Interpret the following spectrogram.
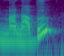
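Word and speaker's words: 学ぶ: be the onyo me but the kung yomi the one that you combine with hiragana usually to make a verb or an adjective in this case you could add more hiragana characters and make it manabu which is to learn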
